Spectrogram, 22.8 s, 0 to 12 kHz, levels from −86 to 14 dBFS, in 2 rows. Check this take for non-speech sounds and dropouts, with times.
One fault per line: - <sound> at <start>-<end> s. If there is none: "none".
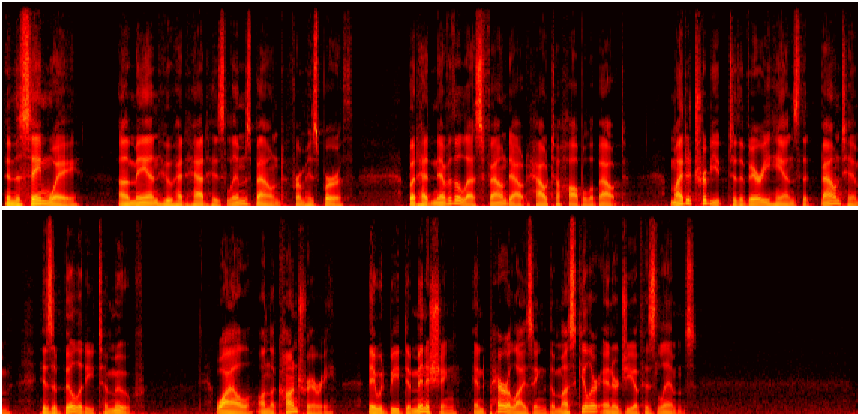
none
